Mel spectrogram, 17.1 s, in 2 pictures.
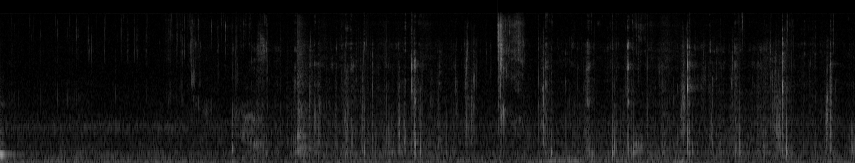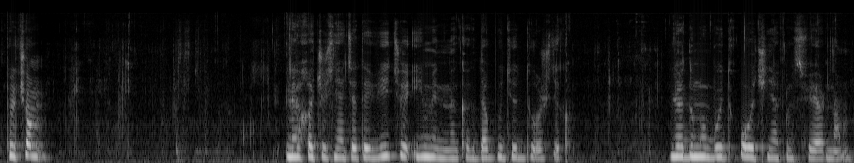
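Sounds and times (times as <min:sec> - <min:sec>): wet chewing mouth clicks: 0:00.3 - 0:11.4.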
